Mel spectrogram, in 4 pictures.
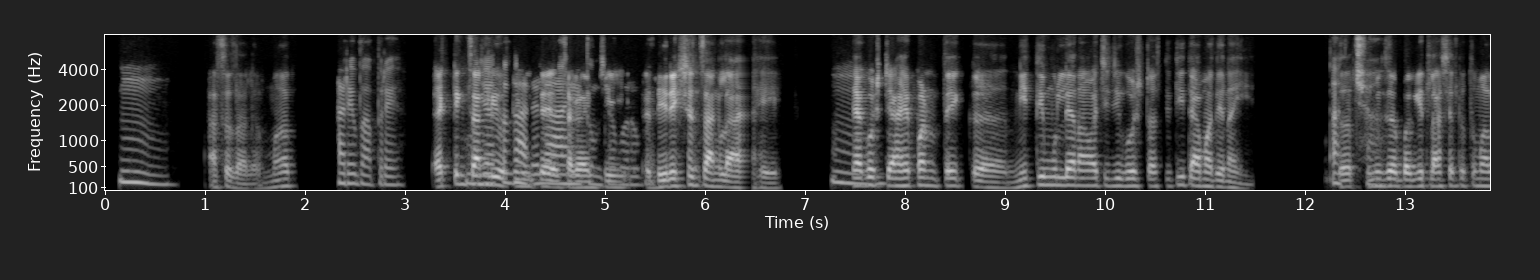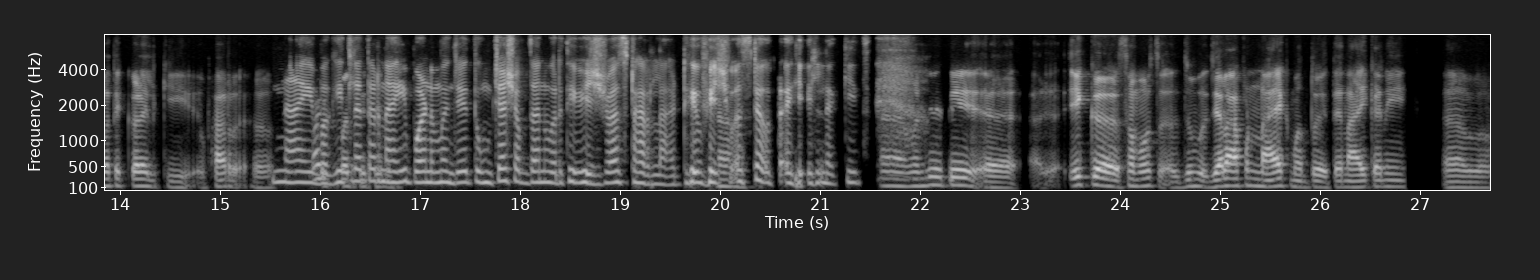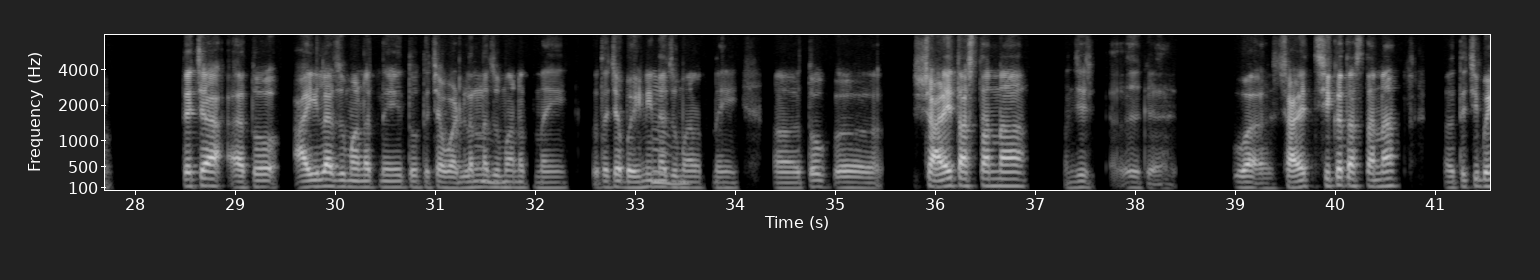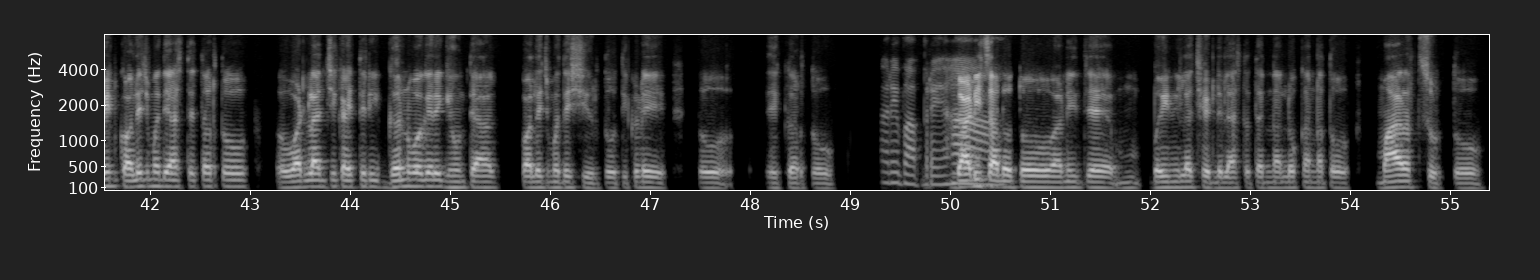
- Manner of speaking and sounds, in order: in English: "अ‍ॅक्टिंग"; other background noise; laughing while speaking: "विश्वास ठेवता येईल"; tapping
- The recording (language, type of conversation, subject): Marathi, podcast, सिनेमाने समाजाला संदेश द्यावा की फक्त मनोरंजन करावे?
